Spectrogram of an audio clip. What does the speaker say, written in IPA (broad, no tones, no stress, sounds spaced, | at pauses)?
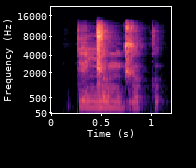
k e ŋ͡ǁ ɵ m d͡ʒ ɵ k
